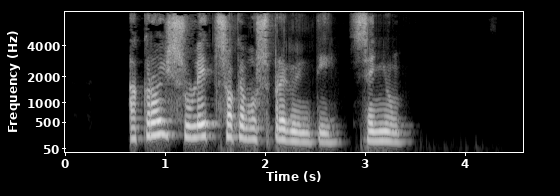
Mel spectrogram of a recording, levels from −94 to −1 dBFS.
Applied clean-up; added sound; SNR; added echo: neural mask model DeepFilterNet 3.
